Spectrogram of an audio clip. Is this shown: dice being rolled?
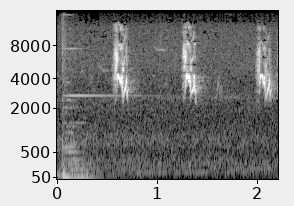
no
